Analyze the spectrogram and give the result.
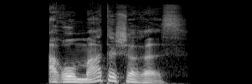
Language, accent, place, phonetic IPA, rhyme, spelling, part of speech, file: German, Germany, Berlin, [aʁoˈmaːtɪʃəʁəs], -aːtɪʃəʁəs, aromatischeres, adjective, De-aromatischeres.ogg
- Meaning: strong/mixed nominative/accusative neuter singular comparative degree of aromatisch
